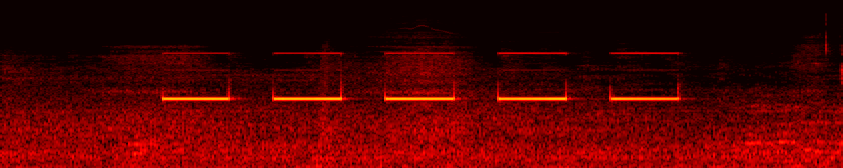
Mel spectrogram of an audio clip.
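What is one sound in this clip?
A machine beeps several times in short, even bursts.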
